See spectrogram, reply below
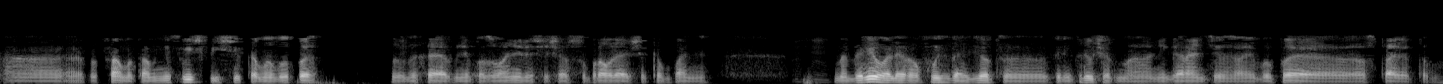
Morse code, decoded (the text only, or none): none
